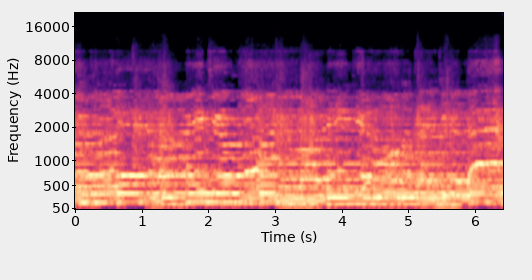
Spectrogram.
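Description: Gospel choir singing in harmony, several voices holding and changing chords over low bass notes.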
